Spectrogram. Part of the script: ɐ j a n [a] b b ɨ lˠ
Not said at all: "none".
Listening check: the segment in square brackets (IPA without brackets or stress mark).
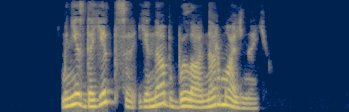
a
